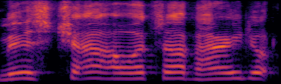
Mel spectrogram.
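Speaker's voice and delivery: cheery greeting. Retold or imitated. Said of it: "I go in there and I'm like".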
